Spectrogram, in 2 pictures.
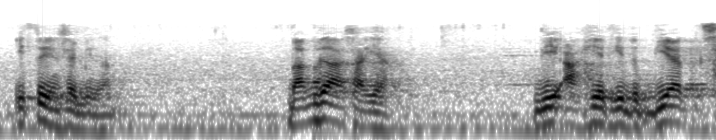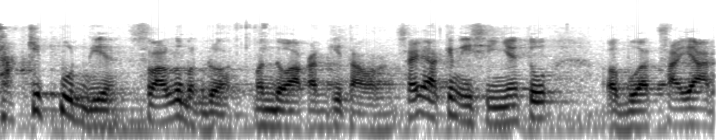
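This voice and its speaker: A man's voice: fairly low pitch, a little mellow, a little hiss or hum. A man in his forties giving an emphatic sermon, putting rhetorical questions to the congregation. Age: 40s. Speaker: preacher. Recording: echoey hall, dull muffled sound.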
